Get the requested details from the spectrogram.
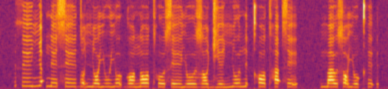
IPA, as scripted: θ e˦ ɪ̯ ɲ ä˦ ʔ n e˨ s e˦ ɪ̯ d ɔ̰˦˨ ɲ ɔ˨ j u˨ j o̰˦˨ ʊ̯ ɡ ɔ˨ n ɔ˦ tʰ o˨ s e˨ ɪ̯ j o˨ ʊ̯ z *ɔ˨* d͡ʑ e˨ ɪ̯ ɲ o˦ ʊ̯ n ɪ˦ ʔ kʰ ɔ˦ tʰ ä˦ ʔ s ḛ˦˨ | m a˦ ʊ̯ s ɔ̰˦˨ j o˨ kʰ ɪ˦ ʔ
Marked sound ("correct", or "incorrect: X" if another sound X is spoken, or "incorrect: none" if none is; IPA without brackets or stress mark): correct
